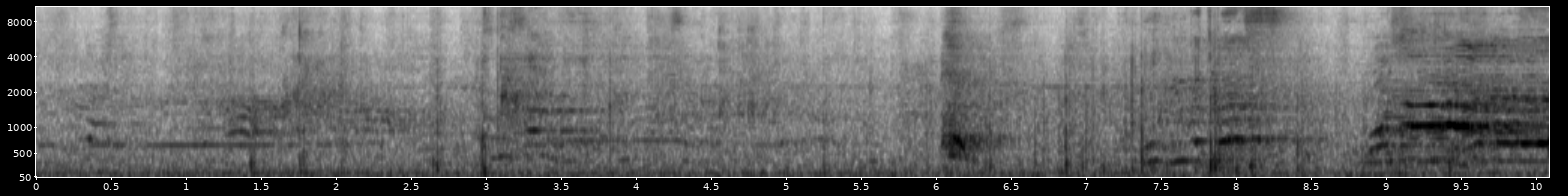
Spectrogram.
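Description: Young children's high-pitched voices calling and shouting during an indoor futsal game, with a sharp knock about six seconds in, where the ball is kicked, and the loudest shouting near the end.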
